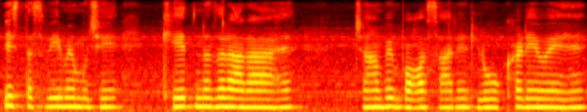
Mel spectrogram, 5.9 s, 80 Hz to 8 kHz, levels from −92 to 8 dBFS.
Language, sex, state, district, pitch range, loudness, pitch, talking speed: Hindi, female, Chandigarh, Chandigarh, 210-230 Hz, -16 LUFS, 220 Hz, 175 wpm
